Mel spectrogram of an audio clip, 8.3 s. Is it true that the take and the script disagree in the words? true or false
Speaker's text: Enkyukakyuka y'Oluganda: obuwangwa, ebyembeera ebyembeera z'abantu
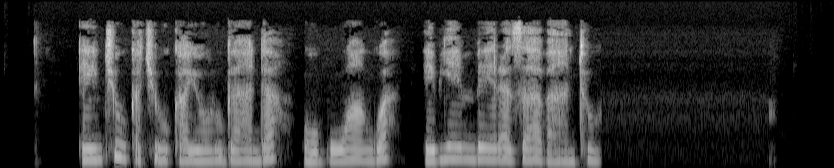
true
